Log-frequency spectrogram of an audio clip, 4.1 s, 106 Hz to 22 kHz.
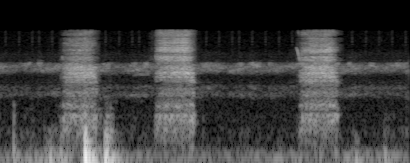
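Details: Barn owl nest box at night, 19 February 2024, with an adult feeding an older owlet a rat; three short breathy screeches roughly a second apart, a few low thumps at the start, steady hum behind.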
